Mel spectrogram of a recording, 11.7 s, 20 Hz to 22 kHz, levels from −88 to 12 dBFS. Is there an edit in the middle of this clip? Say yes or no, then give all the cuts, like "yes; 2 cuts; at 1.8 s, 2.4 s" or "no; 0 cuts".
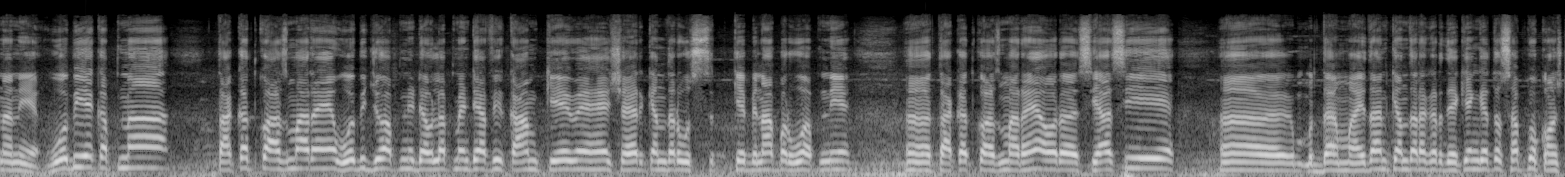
no; 0 cuts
